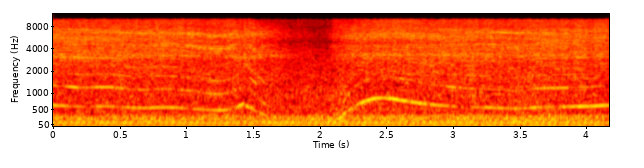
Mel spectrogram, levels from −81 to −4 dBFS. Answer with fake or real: real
